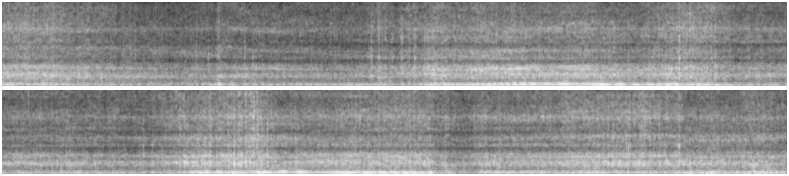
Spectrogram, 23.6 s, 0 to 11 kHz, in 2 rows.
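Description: KTM 1290 Adventure's V-twin engine running under way, its pitch rising and falling several times with throttle and gear changes, over a steady rush of wind and road noise. The engine eases off briefly about three-quarters of the way through.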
